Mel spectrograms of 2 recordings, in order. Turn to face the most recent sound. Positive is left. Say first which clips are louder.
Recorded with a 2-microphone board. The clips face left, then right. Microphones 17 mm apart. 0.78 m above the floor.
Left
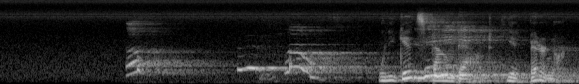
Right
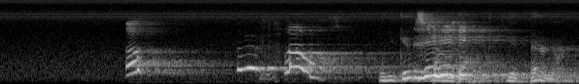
# even
turn(degrees=45)  # may be behind; listen again after turning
